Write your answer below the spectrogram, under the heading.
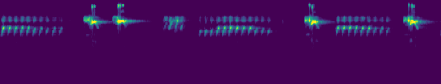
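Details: Lure call of a sunbird, recorded in Pajampangan, Sukabumi, for drawing in other birds: buzzy rattling trills alternate with short piercing squeaky notes, the pattern repeating about every second.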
